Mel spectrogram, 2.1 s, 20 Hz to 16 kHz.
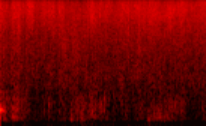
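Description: Steady surface hiss from a damaged 1942 Wilcox-Gay Recordio acetate home-recording disc being played back, heard in a pause between spoken words.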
